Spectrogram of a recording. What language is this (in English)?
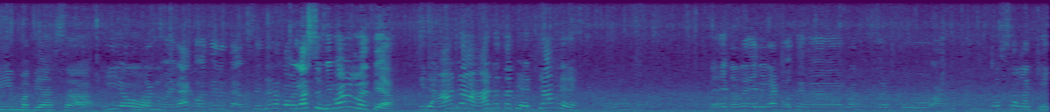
Indonesian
